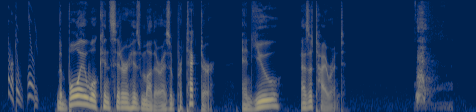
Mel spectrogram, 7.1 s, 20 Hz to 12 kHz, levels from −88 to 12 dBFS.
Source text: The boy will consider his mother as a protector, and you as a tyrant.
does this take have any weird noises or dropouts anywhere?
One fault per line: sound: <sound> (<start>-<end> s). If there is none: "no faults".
sound: chirp (0.1-0.6 s)
sound: bark (6.2-6.8 s)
